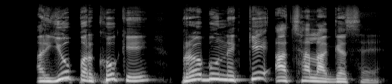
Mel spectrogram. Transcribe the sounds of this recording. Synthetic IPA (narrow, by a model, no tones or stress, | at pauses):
ɐɾjopɐɾkʰoke | pɾɐbunɛ̃keʔaːtːʃʰalaːɡɛsɛ̰ː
